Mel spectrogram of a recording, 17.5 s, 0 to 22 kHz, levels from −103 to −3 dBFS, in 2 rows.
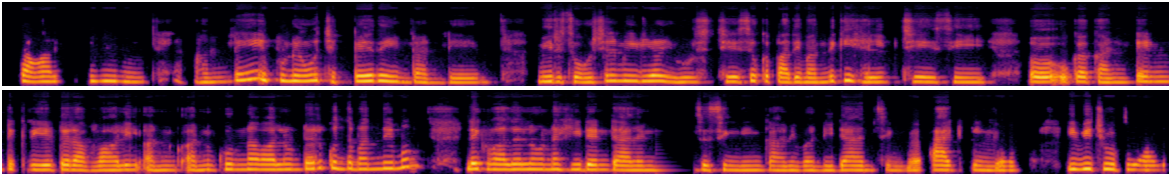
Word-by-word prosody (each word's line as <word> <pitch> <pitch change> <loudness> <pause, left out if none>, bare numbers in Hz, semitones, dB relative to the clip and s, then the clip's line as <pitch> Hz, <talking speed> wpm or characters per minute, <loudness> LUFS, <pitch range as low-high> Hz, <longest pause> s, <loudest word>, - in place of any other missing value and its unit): Sir 235 -1 +2 0.3
హ్మ్. 250 -3 0 0.5
అంటే 220 +7 -1 0.2
ఇప్పుడు 285 -3 +1
నువ్వు 260 +2 +4
చెప్పేదేంటంటే 215 -5 +3 0.6
మీరు 235 -1 +2
సోషల్ 215 +5 0
మీడియా 255 0 +4
యూజ్ 210 0 -3
చేసి, 225 -2 0
ఒక 250 -1 -1
10 210 +1 +2
మందికి 240 +8 +1
హెల్ప్ 210 0 -2
చేసి, 215 -1 -2 0.5
ఒ - - +8 0.2
ఒక 225 0 +1
కంటెంట్ 205 +4 -2
క్రియేటరవ్వాలి 220 -1 +1
అన్ 205 0 -3 0.2
అనుకున్న 225 +3 -2
వాళ్ళుంటారు. 240 +5 +1
కొంతమందేమో 280 +4 0 0.4
లైక్ 260 -1 +5
వాళ్ళలో 245 +1 +3
ఉన్న 245 +1 0
హిడెన్ 235 -1 +2
టాలెంట్స్ 205 0 -3
సింగింగ్ 205 -1 -3
కానివ్వండి, 200 0 -3
డాన్సింగ్, 205 0 -4 0.3
యాక్టింగ్ 205 0 -3 0.6
ఇవి 265 +2 +6
చూపియాలి 225 -4 0
220 Hz, 120 wpm, -25 LUFS, 205-245 Hz, 0.6 s, ఒ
